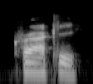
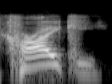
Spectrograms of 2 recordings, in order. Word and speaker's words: Crikey: there's a scart adapter crocky cranky how do you say that no it's crikey and these are games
